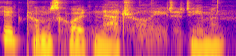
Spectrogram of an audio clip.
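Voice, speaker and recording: In an ASMR roleplay, a performer voices a calm, courteous demon doctor, whispering softly with a measured, reassuring, formal bedside manner. The mid-range voice is breathy and whispery and heavily acted, recorded dry with clean studio sound.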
